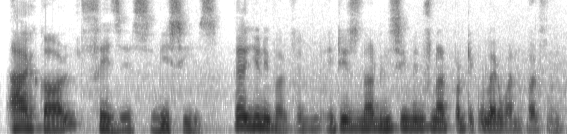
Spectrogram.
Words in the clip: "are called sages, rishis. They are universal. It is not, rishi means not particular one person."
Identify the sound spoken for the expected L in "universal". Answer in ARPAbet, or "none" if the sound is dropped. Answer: N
